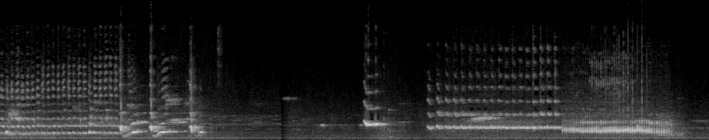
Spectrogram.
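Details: Yellow lemon-coloured canary singing loudly: rapid rich trills and rolling phrases, then a pause, a brief sharp burst, and a long sustained buzzy warbling trill near the end, with a low steady hum underneath.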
